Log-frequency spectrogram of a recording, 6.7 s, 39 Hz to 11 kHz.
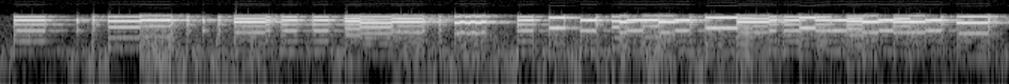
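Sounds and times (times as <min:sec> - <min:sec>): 
Nokia 1100 ringtone: 0:00.0 - 0:06.7.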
